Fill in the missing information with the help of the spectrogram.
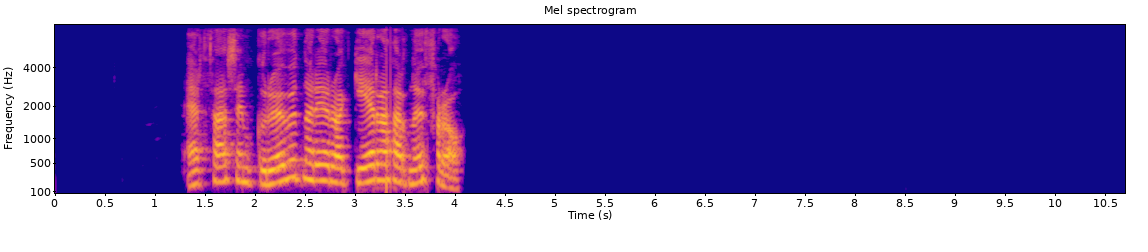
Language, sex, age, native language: Icelandic, other, 60-69, Icelandic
